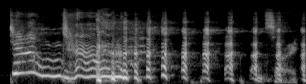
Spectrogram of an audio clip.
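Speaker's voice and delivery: a joke that collapses into laughing. Real, not acted. Joking intro cut off by his own laughter.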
